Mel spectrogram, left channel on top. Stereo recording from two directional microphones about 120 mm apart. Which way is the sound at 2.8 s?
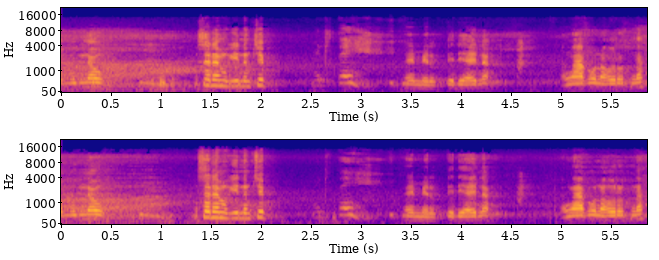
20° right (ahead or behind).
